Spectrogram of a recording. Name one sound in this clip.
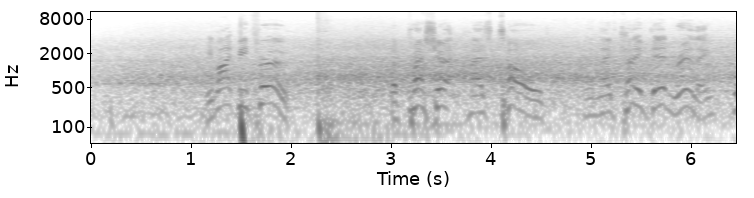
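A stadium crowd cheers louder after a goal.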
